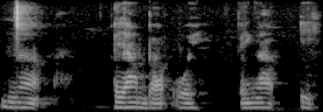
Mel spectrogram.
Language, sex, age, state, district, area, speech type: Manipuri, female, 60+, Manipur, Tengnoupal, rural, spontaneous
